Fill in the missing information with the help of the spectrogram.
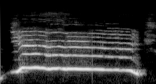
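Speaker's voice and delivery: high, loud gleeful yay; a shrieked yay of joy; excited cheer. Retold or imitated. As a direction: cheer it like a kid. Cheering news he is cancer free.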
